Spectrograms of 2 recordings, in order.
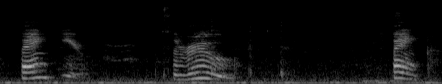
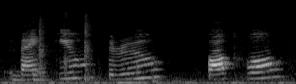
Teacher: tongue should be in between your upper and lower teeth and say like a hissing sound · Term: unvoiced th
